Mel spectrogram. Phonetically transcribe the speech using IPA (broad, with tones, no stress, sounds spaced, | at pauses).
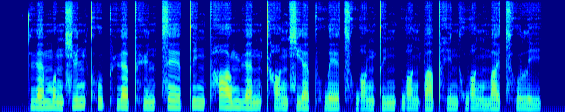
t̪ ɥ ɛ˧˥ m ɤ˨˩ ŋ ɕ y˥ n kʰ u˥˧ pʰ ɥ ɛ˥˩ pʰ y˧˥ n t͡s e˥˧ ɪ̯ t̪ i˥˩ ŋ pʰ ɑ˥ ʊ̯ m ɥ ɛ˧˥ n kʰ ɑ˧˥ ŋ ɕ j ɛ˧˥ pʰ w e˧˥ ɪ̯ t͡sʰ w ɑ˨˩ ŋ t̪ i˥ ŋ p w ɑ˥˧ ŋ p ä˥˩ pʰ i˧˥ n x w ɑ˥˧ ŋ m a˥˩ ɪ̯ t͡sʰ u˥ l i˧˥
